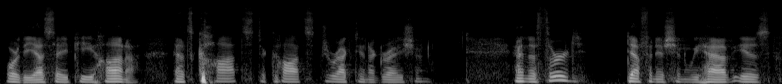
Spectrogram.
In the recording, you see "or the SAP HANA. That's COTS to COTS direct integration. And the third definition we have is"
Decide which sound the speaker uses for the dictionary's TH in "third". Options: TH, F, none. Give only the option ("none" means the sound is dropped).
TH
